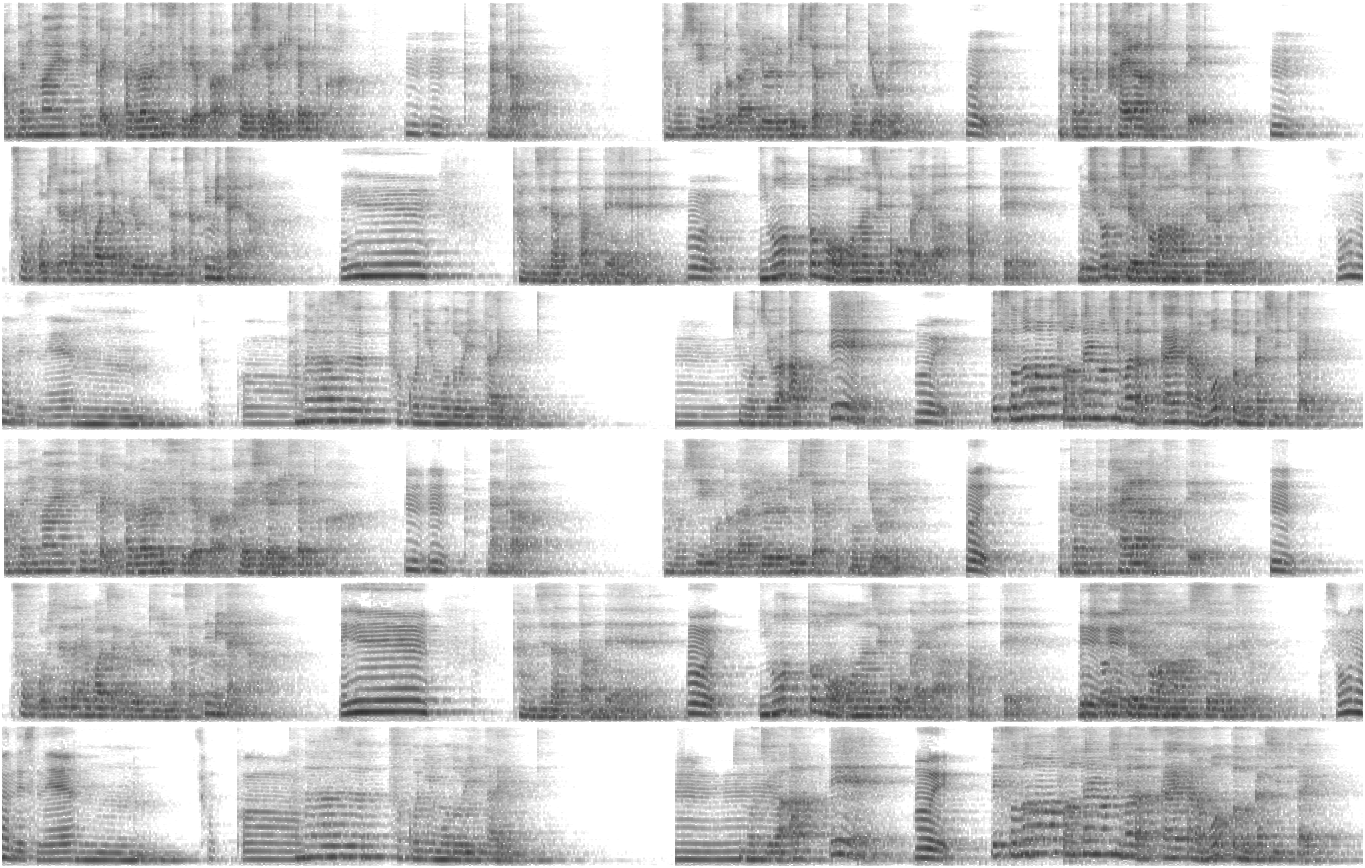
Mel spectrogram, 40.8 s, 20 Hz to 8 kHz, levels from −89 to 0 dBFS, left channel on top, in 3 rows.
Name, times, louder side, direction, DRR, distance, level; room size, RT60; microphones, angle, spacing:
voice 1, 0.0-3.4 4.8-5.2 6.6-9.0 10.5-12.0 13.7-16.2 18.7-20.2 21.2-23.9 24.3-26.2 27.9-28.8 30.1-32.3 34.5-35.2 35.5-35.9 37.1-40.3, left 1 dB, 30° left, 2 dB, 1.2 m, -27 dB
voice 2, 4.0-4.5 9.6-9.9 12.7-12.9 17.0-17.9 20.4-20.8 24.4-24.9 26.9-28.0 29.6-30.2 33.9-35.0 36.3-36.7, right 5 dB, 75° right, 15 dB, 0.4 m, -28 dB
8.4 x 7.3 x 5.4 m, 1.1 s
head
